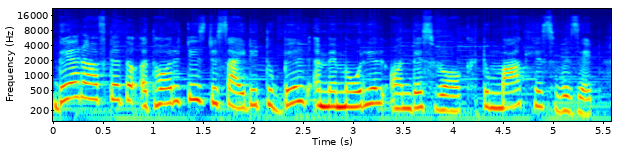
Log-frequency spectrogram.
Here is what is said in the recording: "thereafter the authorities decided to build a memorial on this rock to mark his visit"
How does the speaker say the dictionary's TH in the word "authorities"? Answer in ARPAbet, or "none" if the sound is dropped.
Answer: T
